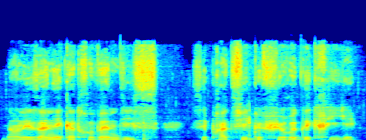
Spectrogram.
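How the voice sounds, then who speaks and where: A person from southwest France reciting a poem in measured, declamatory phrases with deliberate pauses. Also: mid-range voice, little pitch movement. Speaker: poem reader. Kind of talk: recited spoken-word poem.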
